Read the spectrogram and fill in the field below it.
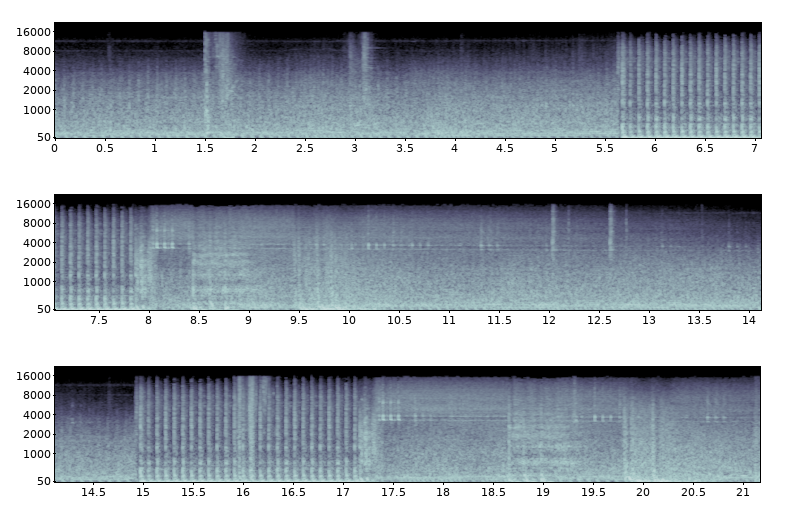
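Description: A helicopter's rotor thumps and whirs steadily.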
